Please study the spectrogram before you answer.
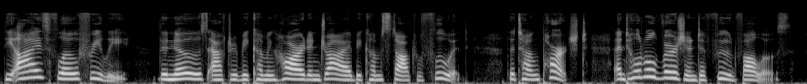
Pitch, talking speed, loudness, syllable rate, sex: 240 Hz, 180 wpm, -17 LUFS, 5.4 syllables/s, female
